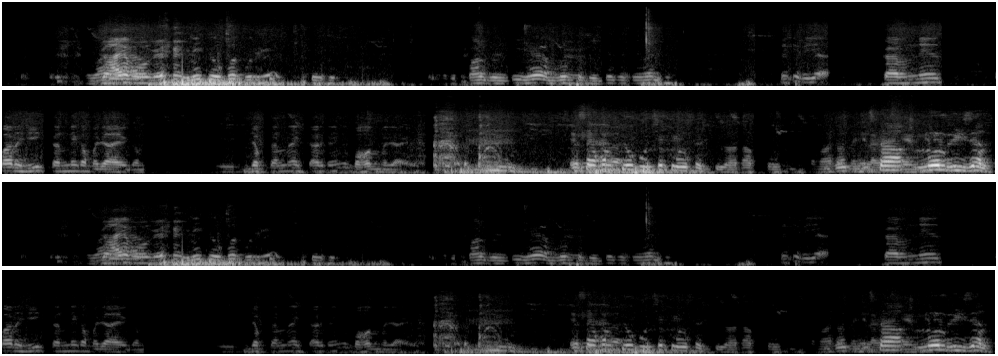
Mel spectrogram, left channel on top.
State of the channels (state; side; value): quieter; right; 9.8 dB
